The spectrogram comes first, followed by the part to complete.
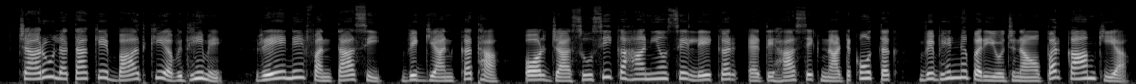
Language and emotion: Hindi, neutral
